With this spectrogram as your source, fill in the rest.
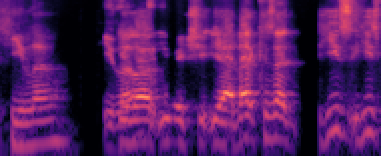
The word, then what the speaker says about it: Hilo: UH, is it Hilo or Ilo? Like, how is it pronounced? I've heard it Hilo.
